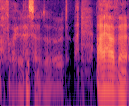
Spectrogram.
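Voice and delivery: normal talking voice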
